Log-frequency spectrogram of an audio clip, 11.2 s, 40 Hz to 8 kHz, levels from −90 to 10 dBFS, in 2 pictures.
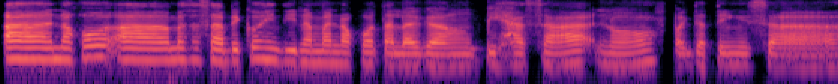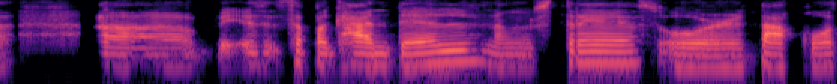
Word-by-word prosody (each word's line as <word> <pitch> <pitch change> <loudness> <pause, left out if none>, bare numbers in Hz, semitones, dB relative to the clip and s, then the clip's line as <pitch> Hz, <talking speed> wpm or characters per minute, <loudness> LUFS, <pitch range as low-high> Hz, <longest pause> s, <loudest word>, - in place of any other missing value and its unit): Ah, 200 -1 +9
naku, 220 +4 +2
ah, 190 -2 +5
masasabi 190 -2 0
ko 205 +2 -4
hindi 175 -3 -3
naman 160 -1 0
ako 150 +1 -2
talagang 135 -1 +1
bihasa, 145 +2 +1
no, 145 +4 -5
pagdating 140 0 -6
sa, - - -2 1.1
ah, 130 -1 -2 0.4
sa - - -10
sa - - -1
pag - - 0
handle 145 +4 +2
ng 135 -1 -10
stress 160 0 -2
or 130 -1 -2
takot. 135 +1 +2
145 Hz, 120 wpm, -26 LUFS, 135-175 Hz, 1.1 s, Ah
